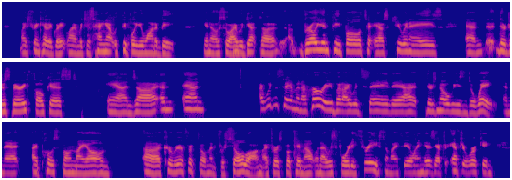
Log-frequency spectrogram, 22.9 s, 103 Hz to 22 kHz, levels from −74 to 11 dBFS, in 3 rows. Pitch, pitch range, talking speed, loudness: 185 Hz, 175-210 Hz, 225 wpm, -28 LUFS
